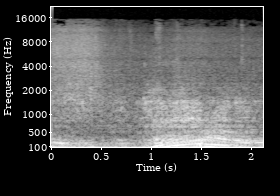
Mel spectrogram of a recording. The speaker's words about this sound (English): And there are boats behind us. So, just like trains, you know, this is like Train Spotting P2, except it's boat spotting.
